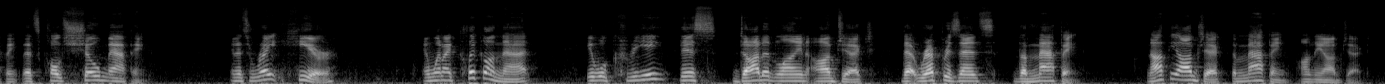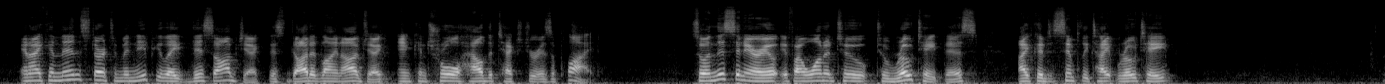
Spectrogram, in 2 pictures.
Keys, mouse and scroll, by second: 5.4 click, 24.5-25.8 typing, 26.8 click.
